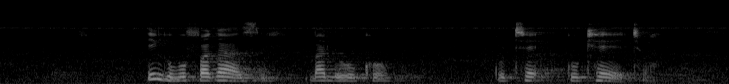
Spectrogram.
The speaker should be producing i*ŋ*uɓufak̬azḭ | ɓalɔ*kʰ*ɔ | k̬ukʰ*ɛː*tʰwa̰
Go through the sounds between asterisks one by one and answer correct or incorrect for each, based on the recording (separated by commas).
correct, correct, correct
